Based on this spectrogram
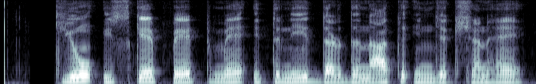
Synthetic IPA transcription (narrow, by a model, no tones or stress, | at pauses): kjõːɪskepeːʈmẽʔɪt̪nid̪ɐɾd̪naːkɪ̃nd͡ʒekʃənɦɛː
